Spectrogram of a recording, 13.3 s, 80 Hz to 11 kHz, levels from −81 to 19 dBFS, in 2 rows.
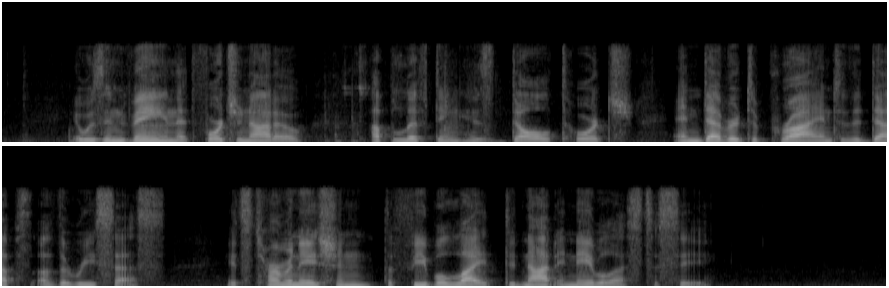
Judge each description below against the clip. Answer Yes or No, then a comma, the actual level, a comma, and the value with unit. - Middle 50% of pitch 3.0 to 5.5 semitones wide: No, narrow, 2.5 semitones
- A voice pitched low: Yes, low, 110 Hz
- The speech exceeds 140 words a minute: No, slow, 135 wpm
